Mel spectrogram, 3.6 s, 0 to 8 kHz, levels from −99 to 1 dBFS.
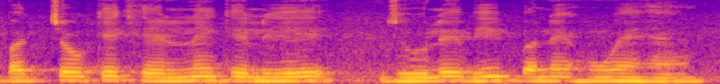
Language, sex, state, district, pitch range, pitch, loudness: Hindi, male, Uttar Pradesh, Lucknow, 130-140 Hz, 135 Hz, -13 LUFS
